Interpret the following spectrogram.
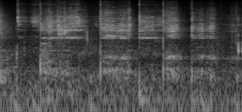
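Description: Metal spoon and fork scraping across the bottom of a wok, gathering the last noodles: about four scrapes in a row, with the pan ringing faintly.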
